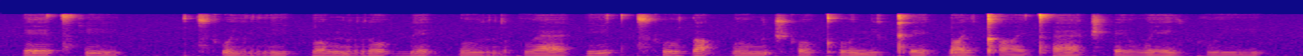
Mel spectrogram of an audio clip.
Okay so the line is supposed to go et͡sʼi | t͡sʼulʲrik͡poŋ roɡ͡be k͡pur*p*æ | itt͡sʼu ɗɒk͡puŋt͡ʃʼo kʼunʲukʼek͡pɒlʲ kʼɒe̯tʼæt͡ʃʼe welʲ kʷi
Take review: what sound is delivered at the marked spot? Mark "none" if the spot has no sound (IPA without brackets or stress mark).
kʷ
